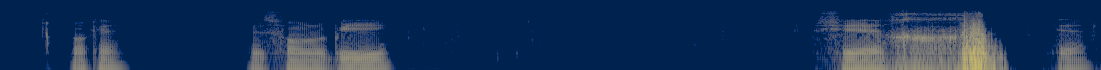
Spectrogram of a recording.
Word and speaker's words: Sheikh: This is the front and back of Sheikh. See, notice किया मैंने pronunciation शेख कैसे किया मैंने. शेख शेख नहीं होता, वो तो मिल्क शेक बन जाएगा. शेख ये बोलना ज़रूरी है एंड में, ठीक है ना.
